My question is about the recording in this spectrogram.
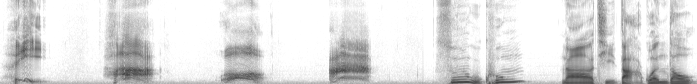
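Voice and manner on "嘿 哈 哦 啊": sharp high "hey, ha, oh, ah" cries; short separate martial-arts yells; monkey drill shouts. Acted. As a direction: monkeys calling out their training moves. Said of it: "群猴在水帘洞前又练开了".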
